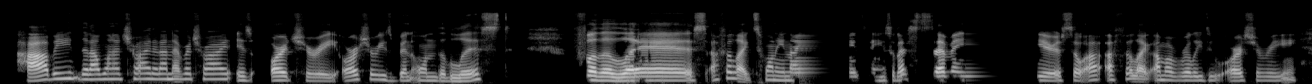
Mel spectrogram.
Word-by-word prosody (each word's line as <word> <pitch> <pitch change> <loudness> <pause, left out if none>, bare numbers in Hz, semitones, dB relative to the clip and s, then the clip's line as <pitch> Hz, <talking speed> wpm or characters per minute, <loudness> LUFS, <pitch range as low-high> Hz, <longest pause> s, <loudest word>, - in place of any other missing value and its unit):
hobby 235 +10 +4
that 235 0 -1
I 235 - +2
wanna 250 0 -3
try 255 +1 -4
that 250 - -3
I 245 - 0
never 250 0 -3
tried 245 +1 -3
is 190 -2 -5 0.2
archery. 170 -4 0
Archery's 215 0 -2
been 175 +2 -5
on 180 -1 -5
the 160 - -4
list 155 - -2 0.6
for 205 -1 +4
the 180 -2 +6
last 185 +2 +5
I - - -6
feel 285 +4 -3
like - - +1
2019, 185 -2 -7
so 190 - -12
that's 215 +4 -2 0.2
7 190 -1 +1 0.5
years, 185 -1 -1
so, 180 - -3
I 205 +3 0
I - - 0
feel 135 -10 -6
like 125 -2 +1
I'ma 205 0 -1
really 185 0 -4
do 190 +2 -12
archery 180 +1 -5
190 Hz, 165 wpm, -22 LUFS, 180-215 Hz, 0.6 s, the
